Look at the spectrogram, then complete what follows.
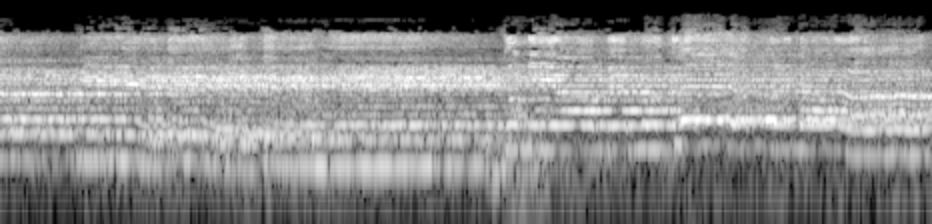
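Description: A man singing a naat (Islamic devotional song) into a microphone with no instruments, holding long notes and sliding slowly from one pitch to the next.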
